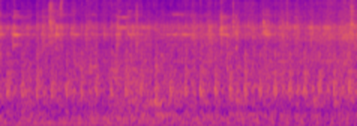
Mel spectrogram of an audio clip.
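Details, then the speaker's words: Yanmar single-cylinder diesel on a cement mixer after service, started by crank handle: loud, even, smooth diesel clatter with a steady beat and no misses or knocks; running healthy, mixer drum turning. "Ya sepertinya MC ciri khas diesel Yanmar ya suaranya halus Jepang Yanmar ini sudah clear dan molornya sudah berputar"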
